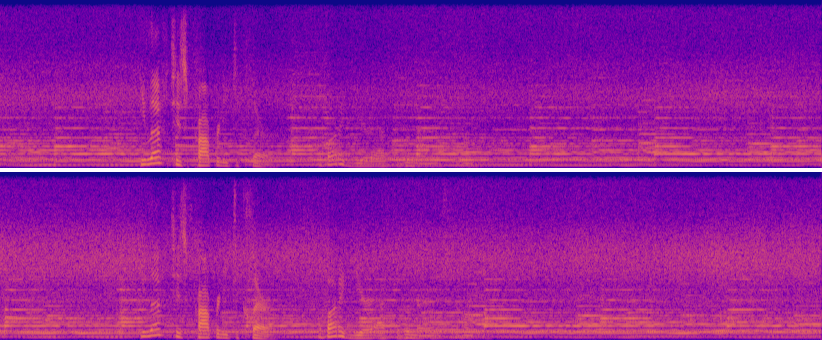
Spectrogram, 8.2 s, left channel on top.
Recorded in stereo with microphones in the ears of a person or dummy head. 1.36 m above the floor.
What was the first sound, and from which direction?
A man speaking, 35° left (ahead or behind).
